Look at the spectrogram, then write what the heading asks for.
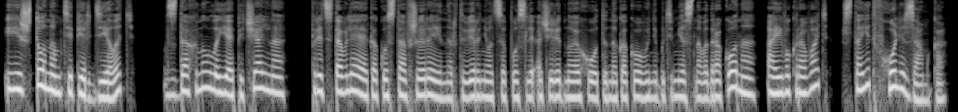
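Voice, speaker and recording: A woman reading a first-person audiobook with lively, ironic storytelling. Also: lowish voice, normal speed, dry recording, clean studio sound. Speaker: audiobook narrator.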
